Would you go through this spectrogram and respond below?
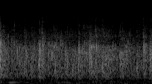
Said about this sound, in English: I heard of the stories of your sacrificial move, the mission offering. Why don't you guys all give yourselves a round of applause for that? That's amazing stuff.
